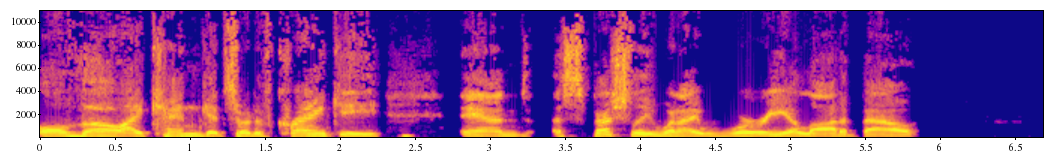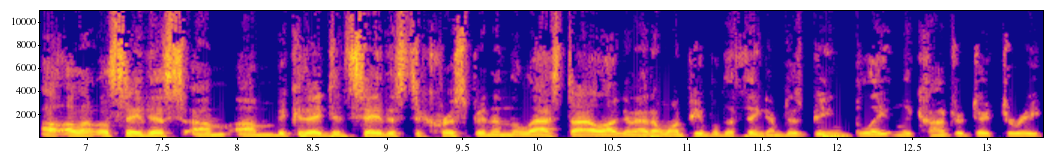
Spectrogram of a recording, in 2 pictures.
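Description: A man uses an ordinary speaking voice at medium pitch, with lively intonation and a moderate pace. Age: 50s. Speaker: philosophy professor and podcast host. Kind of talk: casual academic conversation.

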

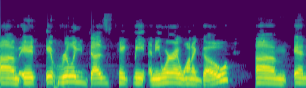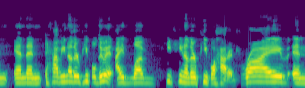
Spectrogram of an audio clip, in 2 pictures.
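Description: With a normal speaking voice and an American accent, a woman talks at a moderate pace and medium pitch, with ordinary pitch variation, very even loudness, and a dry, close sound with no echo. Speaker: custom vehicle painter and builder. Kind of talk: casual interview chat.

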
